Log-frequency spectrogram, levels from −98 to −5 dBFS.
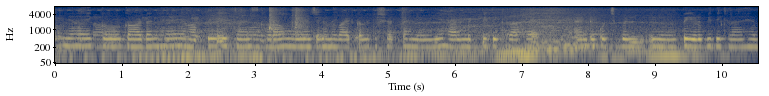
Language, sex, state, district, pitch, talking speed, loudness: Hindi, female, Uttar Pradesh, Jalaun, 205 Hz, 195 wpm, -36 LUFS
